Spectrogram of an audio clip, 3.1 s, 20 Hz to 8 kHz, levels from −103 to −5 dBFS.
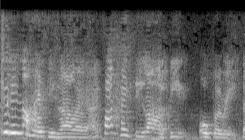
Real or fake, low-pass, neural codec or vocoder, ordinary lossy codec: fake; 7.2 kHz; codec, 16 kHz, 1.1 kbps, Voila-Tokenizer; none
